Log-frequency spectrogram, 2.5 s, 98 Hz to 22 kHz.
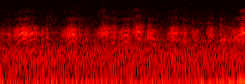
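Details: A bunch of Acorn Woodpeckers in Jeffrey pine and black oak woodland, Cuyamaca Rancho State Park, San Diego County, California, on a mid-spring day (9 May 2023), give short, harsh screechy calls about twice a second over a low rumble.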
